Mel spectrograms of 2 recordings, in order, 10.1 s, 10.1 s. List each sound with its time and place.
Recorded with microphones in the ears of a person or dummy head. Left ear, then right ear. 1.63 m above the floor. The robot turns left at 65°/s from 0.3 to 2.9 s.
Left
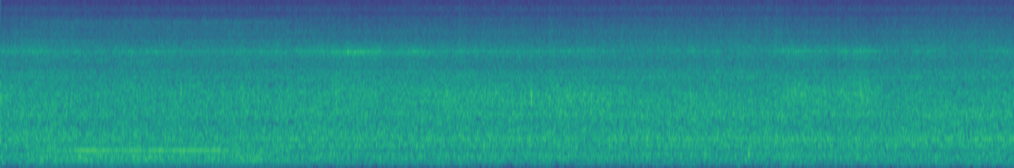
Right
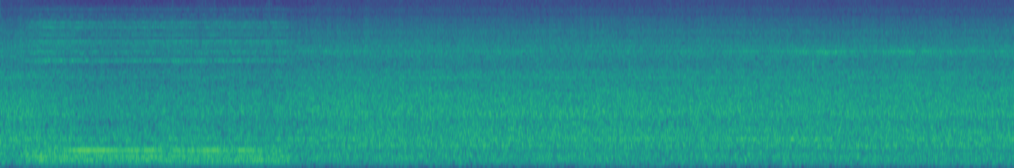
Only background noise.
